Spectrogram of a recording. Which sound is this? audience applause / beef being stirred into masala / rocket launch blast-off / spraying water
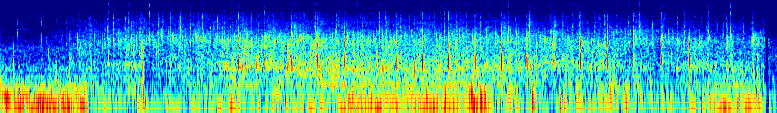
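audience applause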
